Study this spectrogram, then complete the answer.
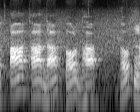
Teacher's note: ता का उच्चारण स्थान दंत है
